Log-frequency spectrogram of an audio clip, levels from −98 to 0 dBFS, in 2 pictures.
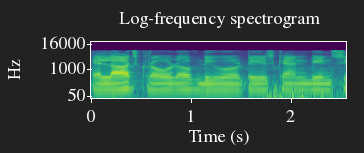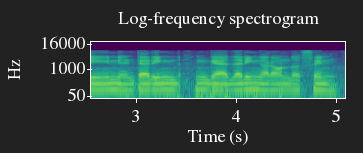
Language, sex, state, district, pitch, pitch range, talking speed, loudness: English, male, Karnataka, Bangalore, 100 Hz, 100-105 Hz, 165 wpm, -21 LUFS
